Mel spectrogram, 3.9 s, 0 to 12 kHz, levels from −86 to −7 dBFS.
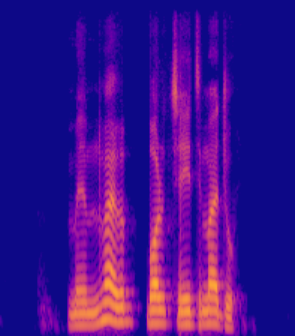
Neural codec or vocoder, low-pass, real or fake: codec, 24 kHz, 0.9 kbps, WavTokenizer, large speech release; 10.8 kHz; fake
